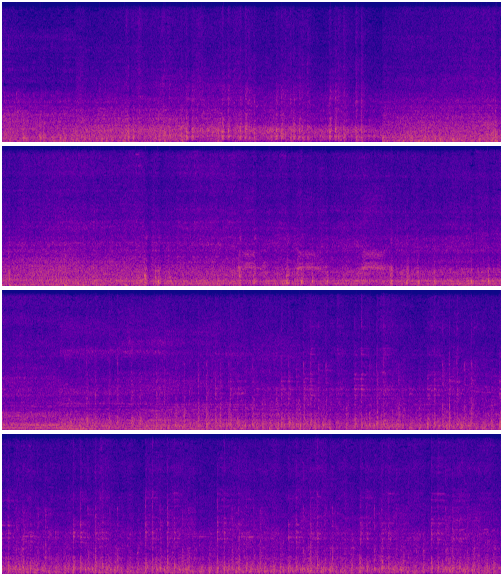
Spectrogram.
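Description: Trains passing on the line: a steady rumble with the clickety-clack of steel wheels over rail joints, first a passenger train and later a long freight train of container wagons rolling by.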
